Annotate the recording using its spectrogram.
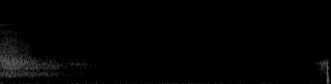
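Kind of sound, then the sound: human body sound, slow exhale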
